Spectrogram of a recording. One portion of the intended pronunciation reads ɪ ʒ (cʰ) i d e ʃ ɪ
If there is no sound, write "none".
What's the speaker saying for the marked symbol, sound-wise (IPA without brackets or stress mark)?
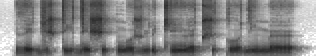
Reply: t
